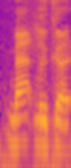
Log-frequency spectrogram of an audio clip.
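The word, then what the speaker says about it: Luka: Could you just say your name and spell it so we get it correct? Matt Luca, L-U-K-A.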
